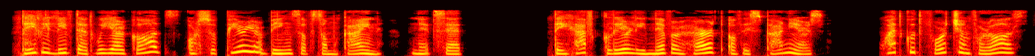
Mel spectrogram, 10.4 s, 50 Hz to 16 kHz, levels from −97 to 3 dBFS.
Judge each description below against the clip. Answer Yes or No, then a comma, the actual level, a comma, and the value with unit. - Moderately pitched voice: No, high, 235 Hz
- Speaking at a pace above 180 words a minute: No, average, 155 wpm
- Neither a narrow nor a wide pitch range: Yes, average, 4.0 semitones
